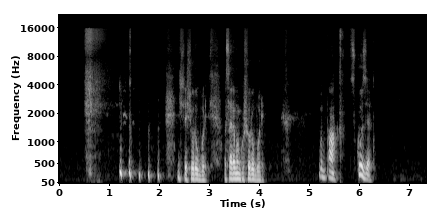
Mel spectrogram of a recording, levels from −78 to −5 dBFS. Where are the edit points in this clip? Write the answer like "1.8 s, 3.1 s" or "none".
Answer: 5.3 s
